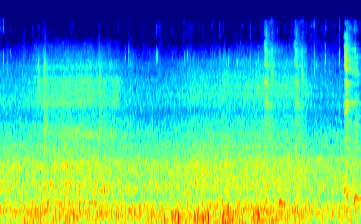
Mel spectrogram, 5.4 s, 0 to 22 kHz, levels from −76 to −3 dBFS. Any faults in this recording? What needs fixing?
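A doubled audio track runs from 2.80 to 4.60 s. A second full-band copy of the sound trails the original by about half a second at roughly equal level, with no decay or room colour, and starts and stops abruptly. It likely comes from a second, slower capture path or an edit holding two offset copies. Prevent it by routing each source through a single capture path and checking edits for overlapping duplicate regions.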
